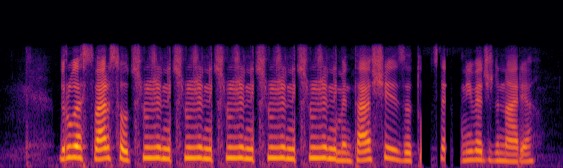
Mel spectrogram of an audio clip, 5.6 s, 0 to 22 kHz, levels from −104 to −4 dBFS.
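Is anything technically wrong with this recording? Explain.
Yes, there are two faults in this speech.

Broken-record loop, 1.71 to 3.37 s: the same 415 ms fragment plays four times back to back, most likely because the player or stream stalled and kept resending its last buffer. The speech that belonged in that stretch is missing.

Lost AMR speech frames, 4.21 to 4.64 s: about 280 ms of frames are missing, scattered over 400 ms, with the longest gap 100 ms. The wideband decoder fills each gap by extending the last good frame at falling gain. This makes brief warbles and fades, and the voice sounds weak or rough as it recovers.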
